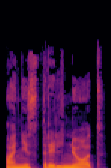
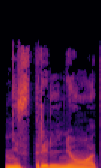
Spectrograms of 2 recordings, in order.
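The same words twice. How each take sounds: First: Slow, cautious, rising at the end; wary question. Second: Matter-of-fact statement, falling at the end; preoccupied reply. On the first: Dragomir asking about the firearm, wary. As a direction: ask it warily, stretching «стрельнёт». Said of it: "Спросил опасливо". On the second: Ivan busy with the firearm, preoccupied. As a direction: answer while absorbed in work. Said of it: "сосредоточенно отозвался Иван". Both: A narrator's reading.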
